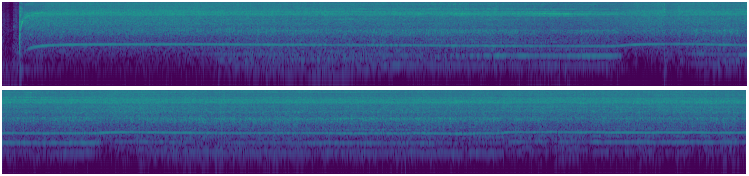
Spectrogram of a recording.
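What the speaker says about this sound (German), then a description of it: "Zum Thema seitlich fräsen, das werden wir jetzt probieren." A drill bit milling sideways through ceramic tile: a steady, high-pitched motor whine with grinding noise that runs continuously, pitch dipping briefly around the middle and again near the end.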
